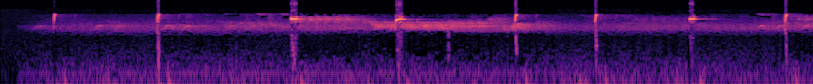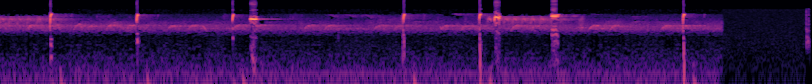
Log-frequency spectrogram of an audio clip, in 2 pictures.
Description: grobec

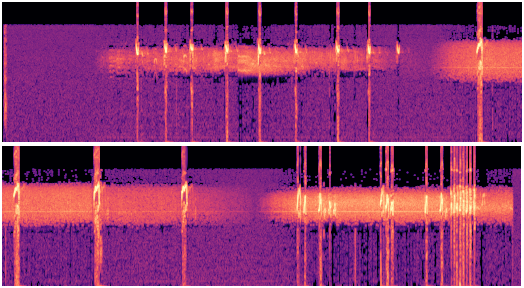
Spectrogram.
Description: pipit maritime

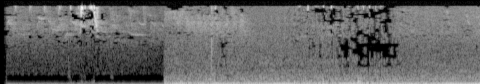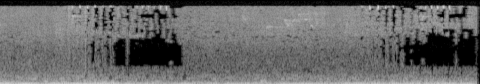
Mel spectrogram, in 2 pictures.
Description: Roitelet triple bandeau, chant

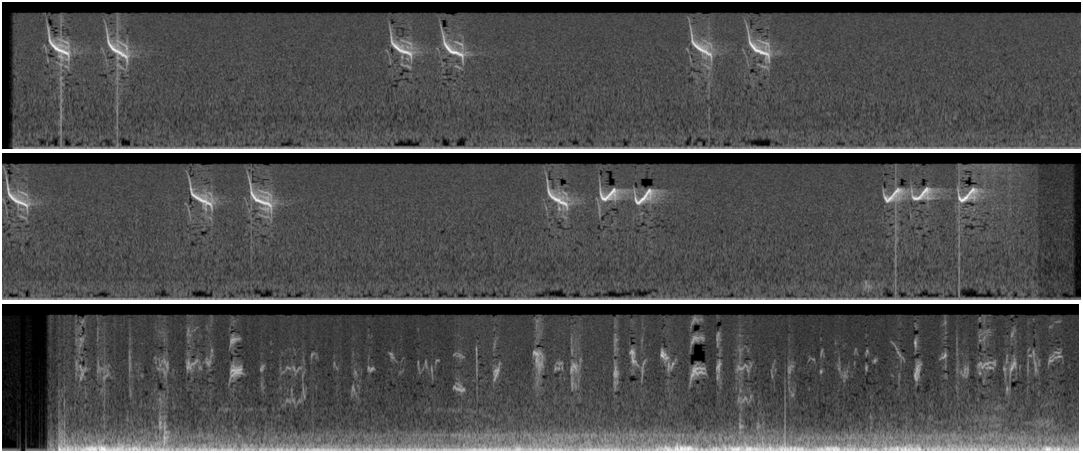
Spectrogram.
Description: Bouvreuil pivoine, chant

